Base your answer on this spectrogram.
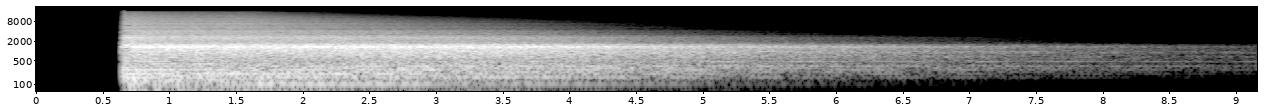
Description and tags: electronic synth made with Massive by Voodoom Production
nasty, electronic, synth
